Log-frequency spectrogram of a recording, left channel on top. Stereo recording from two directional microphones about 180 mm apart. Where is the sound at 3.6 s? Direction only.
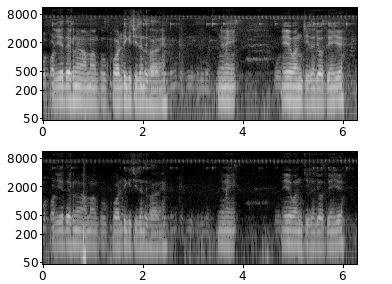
Centre (ahead or behind).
